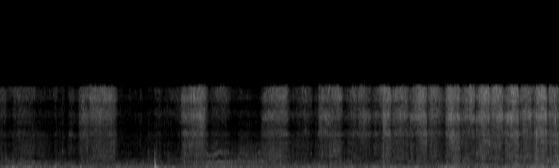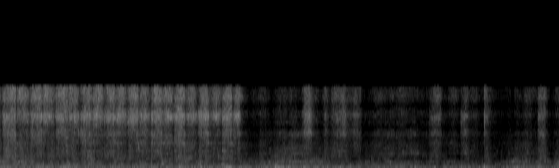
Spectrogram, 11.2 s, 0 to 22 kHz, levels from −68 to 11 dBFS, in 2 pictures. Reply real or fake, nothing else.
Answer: fake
